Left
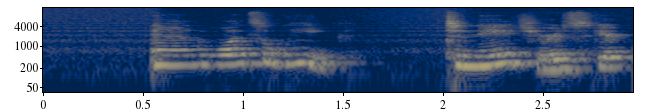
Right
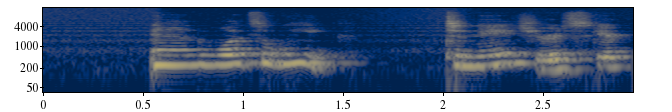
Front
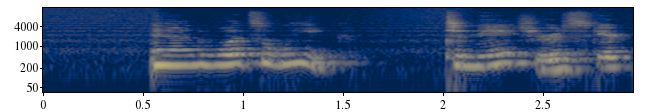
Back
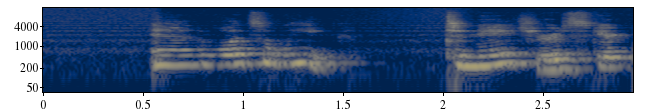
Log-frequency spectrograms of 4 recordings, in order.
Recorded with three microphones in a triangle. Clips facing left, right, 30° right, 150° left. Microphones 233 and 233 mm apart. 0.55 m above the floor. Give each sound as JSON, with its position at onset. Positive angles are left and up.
{"t": 0.5, "sound": "a woman speaking", "azimuth_deg": -25, "distance_m": 1.3}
